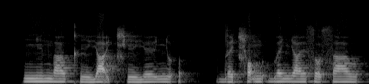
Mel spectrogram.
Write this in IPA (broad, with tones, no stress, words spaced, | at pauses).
ɲĩ˦na˦ʊ̯kʰĩ˨ja̰˦˨ɪ̯ t͡ɕʰĩ˨je˦ɪ̯ɲʊ˦ʔ | dɛ˨t͡ɕʰɔ̰˦˨ŋʊ˦ʔbɛ˦ ɲa˦ɪ̯sʰo̰˦˨ sa˦ʊ̯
